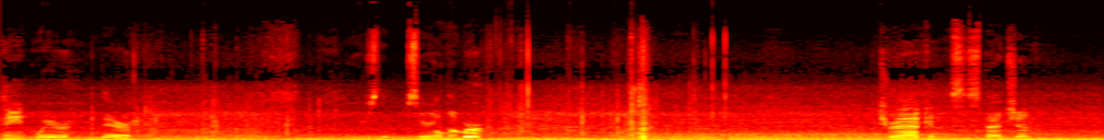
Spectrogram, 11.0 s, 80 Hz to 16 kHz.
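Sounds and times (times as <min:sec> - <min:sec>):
steady low rumble: 0:00.0 - 0:11.0
footsteps crunching on gravel: 0:00.9 - 0:03.4, 0:04.8 - 0:07.3.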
